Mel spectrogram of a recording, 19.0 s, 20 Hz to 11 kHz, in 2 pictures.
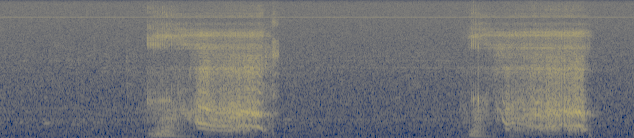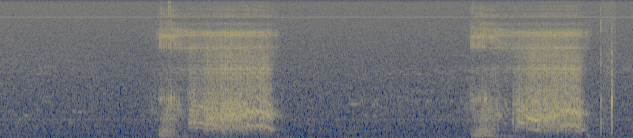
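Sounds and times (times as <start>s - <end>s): man snoring: 2.2s - 4.1s, 7.0s - 8.9s, 11.8s - 13.7s, 16.6s - 18.4s.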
